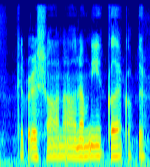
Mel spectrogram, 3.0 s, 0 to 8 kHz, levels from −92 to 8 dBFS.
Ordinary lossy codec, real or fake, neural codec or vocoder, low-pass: MP3, 48 kbps; fake; autoencoder, 22.05 kHz, a latent of 192 numbers a frame, VITS, trained on many speakers; 7.2 kHz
